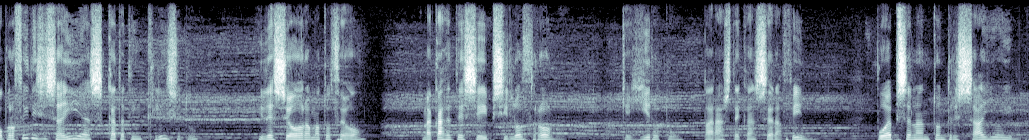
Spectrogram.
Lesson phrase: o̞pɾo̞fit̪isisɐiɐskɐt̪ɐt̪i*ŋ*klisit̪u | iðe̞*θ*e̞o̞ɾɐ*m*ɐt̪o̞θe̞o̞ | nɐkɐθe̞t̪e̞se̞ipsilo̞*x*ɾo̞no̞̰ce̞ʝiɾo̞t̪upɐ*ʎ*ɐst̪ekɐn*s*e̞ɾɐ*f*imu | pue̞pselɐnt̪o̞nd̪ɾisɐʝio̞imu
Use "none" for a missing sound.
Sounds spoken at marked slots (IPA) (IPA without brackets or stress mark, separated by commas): ŋ, s, m, θ, ɾ, s, f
